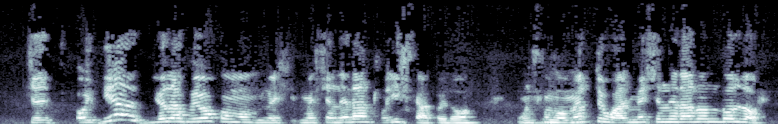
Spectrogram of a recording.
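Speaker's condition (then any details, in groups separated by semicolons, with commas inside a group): Cleft lip and palate; since early childhood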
